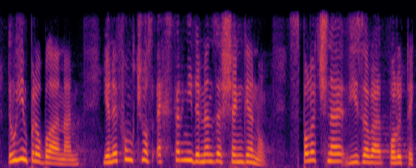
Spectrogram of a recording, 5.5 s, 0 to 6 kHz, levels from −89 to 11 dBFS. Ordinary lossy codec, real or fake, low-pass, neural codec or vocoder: none; fake; 5.4 kHz; codec, 16 kHz, 1 kbps, X-Codec, HuBERT features, trained on LibriSpeech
